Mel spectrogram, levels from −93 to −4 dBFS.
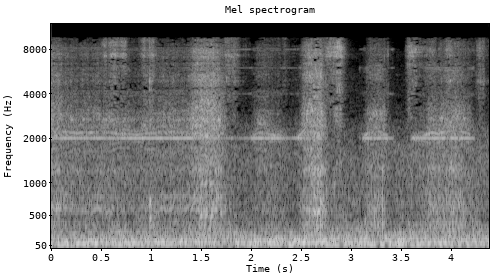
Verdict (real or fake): real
